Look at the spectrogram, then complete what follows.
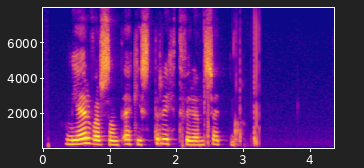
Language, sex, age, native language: Icelandic, female, 30-39, Polish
